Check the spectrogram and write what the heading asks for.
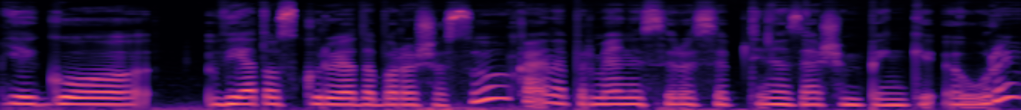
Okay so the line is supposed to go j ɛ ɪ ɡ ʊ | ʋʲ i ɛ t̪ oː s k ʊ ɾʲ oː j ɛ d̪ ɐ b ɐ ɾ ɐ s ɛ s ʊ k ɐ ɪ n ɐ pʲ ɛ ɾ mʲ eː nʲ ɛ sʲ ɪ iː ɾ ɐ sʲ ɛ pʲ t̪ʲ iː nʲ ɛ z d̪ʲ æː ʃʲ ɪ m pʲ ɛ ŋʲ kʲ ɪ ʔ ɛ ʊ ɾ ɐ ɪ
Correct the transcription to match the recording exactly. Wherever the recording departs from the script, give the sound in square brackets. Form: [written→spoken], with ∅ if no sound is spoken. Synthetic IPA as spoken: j ɛ ɪ ɡ ʊ | ʋʲ i ɛ t̪ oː s k ʊ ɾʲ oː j ɛ d̪ ɐ b ɐ ɾ ɐ [s→ʃ] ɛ s ʊ k ɐ ɪ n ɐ pʲ ɛ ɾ mʲ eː nʲ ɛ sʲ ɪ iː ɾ ɐ sʲ ɛ pʲ t̪ʲ iː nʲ ɛ z d̪ʲ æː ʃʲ ɪ m pʲ ɛ ŋʲ kʲ ɪ ʔ ɛ ʊ ɾ ɐ ɪ

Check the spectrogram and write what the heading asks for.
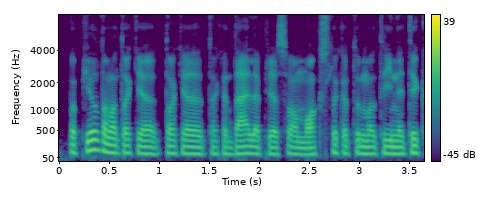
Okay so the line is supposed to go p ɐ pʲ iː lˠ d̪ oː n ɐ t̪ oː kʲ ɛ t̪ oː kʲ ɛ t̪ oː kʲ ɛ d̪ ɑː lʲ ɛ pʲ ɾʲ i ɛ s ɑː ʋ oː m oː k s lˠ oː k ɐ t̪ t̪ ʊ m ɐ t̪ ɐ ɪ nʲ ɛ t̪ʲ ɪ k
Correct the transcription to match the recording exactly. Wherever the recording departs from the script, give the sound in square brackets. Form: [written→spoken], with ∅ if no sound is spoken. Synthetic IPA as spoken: p ɐ pʲ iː lˠ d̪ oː [n→m] ɐ t̪ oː kʲ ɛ t̪ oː kʲ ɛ t̪ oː kʲ ɛ d̪ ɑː lʲ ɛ pʲ ɾʲ i ɛ s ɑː ʋ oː m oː k s lˠ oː k ɐ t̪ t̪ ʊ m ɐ t̪ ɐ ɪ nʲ ɛ t̪ʲ ɪ k

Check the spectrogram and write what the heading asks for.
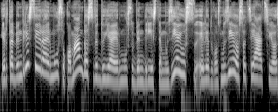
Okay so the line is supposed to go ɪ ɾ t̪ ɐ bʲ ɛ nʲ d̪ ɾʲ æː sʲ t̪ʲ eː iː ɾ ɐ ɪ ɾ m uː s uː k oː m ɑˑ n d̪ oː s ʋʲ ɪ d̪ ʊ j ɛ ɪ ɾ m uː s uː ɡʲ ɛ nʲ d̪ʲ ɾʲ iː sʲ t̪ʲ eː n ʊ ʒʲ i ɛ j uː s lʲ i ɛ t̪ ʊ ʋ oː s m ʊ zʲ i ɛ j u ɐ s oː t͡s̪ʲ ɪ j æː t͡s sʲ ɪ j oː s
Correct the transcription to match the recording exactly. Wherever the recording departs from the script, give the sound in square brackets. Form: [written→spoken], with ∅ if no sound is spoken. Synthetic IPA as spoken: ɪ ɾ t̪ ɐ bʲ ɛ nʲ d̪ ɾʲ [æː→iː] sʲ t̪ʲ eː iː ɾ ɐ ɪ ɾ m uː s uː k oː m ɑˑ n d̪ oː s ʋʲ ɪ d̪ ʊ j ɛ ɪ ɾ m uː s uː [ɡʲ→bʲ] ɛ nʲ d̪ʲ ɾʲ iː sʲ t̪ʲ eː [n→m] ʊ [ʒʲ→zʲ] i ɛ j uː s lʲ i ɛ t̪ ʊ ʋ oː s m ʊ zʲ i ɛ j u ɐ s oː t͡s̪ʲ ɪ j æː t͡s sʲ ɪ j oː s

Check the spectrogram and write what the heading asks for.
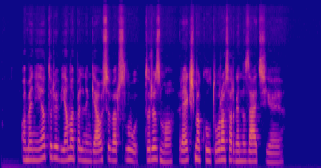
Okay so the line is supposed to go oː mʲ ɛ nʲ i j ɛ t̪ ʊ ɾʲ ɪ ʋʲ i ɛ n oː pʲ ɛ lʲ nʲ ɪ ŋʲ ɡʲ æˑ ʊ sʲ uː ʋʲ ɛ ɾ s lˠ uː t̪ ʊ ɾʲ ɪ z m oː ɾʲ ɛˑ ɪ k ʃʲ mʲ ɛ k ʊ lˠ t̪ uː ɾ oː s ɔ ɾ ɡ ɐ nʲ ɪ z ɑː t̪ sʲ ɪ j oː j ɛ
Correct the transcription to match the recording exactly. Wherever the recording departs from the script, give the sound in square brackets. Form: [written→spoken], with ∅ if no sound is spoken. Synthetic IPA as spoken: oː mʲ ɛ nʲ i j ɛ t̪ ʊ ɾʲ ɪ ʋʲ i ɛ n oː pʲ ɛ lʲ nʲ ɪ ŋʲ ɡʲ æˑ ʊ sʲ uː ʋʲ ɛ ɾ s lˠ uː t̪ ʊ ɾʲ ɪ z m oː ɾʲ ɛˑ ɪ k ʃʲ mʲ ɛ k ʊ lˠ t̪ uː ɾ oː s ɔ ɾ ɡ ɐ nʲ ɪ z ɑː t̪ sʲ ɪ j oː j ɛ

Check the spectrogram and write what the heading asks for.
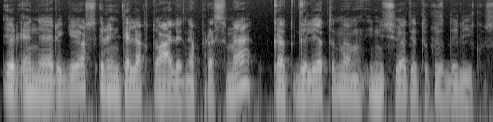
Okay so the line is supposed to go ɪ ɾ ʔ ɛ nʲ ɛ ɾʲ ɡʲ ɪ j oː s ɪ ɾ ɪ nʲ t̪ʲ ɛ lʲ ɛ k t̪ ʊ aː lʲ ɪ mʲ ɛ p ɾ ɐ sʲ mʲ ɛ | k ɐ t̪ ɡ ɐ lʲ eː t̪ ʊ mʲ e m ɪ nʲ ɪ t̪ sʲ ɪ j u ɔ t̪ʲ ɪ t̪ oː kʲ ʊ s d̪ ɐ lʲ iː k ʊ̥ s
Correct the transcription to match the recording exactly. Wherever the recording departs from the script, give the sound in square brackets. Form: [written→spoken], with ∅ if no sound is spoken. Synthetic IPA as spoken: ɪ ɾ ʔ ɛ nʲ ɛ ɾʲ ɡʲ ɪ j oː s ɪ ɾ ɪ nʲ t̪ʲ ɛ lʲ ɛ k t̪ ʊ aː lʲ ɪ [mʲ→nʲ] ɛ p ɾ ɐ sʲ mʲ ɛ | k ɐ t̪ ɡ ɐ lʲ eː t̪ ʊ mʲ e m ɪ nʲ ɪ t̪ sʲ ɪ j u ɔ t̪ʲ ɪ t̪ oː kʲ ʊ s d̪ ɐ lʲ iː k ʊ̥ s

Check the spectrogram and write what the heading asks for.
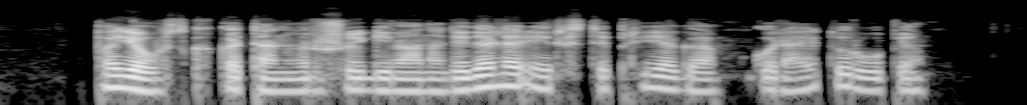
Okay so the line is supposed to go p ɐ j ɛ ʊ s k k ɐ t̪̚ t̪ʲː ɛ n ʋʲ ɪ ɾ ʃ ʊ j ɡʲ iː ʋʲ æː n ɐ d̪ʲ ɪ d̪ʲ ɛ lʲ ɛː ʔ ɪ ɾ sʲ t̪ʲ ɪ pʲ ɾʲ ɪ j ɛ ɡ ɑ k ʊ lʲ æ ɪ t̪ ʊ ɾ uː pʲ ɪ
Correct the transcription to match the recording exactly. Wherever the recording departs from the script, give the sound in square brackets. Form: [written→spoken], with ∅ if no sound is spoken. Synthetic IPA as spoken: p ɐ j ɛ ʊ s k k ɐ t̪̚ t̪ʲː ɛ n ʋʲ ɪ ɾ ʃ ʊ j ɡʲ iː ʋʲ æː n ɐ d̪ʲ ɪ d̪ʲ ɛ lʲ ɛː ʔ ɪ ɾ sʲ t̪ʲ ɪ pʲ ɾʲ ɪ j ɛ ɡ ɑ k ʊ [lʲ→ɾʲ] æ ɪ t̪ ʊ ɾ uː pʲ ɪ

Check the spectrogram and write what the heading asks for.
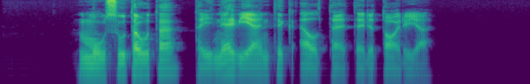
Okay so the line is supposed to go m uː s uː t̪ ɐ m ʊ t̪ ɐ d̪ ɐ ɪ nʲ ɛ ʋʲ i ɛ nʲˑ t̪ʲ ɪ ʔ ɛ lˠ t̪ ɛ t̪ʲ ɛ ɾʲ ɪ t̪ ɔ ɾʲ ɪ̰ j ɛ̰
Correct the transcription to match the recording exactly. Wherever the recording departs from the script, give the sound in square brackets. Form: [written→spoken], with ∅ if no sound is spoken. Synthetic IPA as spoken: m uː s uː t̪ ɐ [m→∅] ʊ t̪ ɐ [d̪→t̪] ɐ ɪ nʲ ɛ ʋʲ i ɛ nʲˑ t̪ʲ ɪ [ʔ→k] ɛ lˠ t̪ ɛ t̪ʲ ɛ ɾʲ ɪ t̪ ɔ ɾʲ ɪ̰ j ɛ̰

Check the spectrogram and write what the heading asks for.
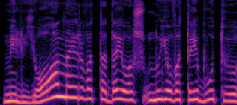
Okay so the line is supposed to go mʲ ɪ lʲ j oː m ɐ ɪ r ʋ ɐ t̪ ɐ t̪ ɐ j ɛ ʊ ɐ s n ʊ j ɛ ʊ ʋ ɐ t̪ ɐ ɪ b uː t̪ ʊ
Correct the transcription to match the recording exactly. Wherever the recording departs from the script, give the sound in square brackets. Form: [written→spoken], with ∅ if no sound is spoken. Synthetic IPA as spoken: mʲ ɪ lʲ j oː [m→n] ɐ ɪ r ʋ ɐ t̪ ɐ [t̪→d̪] ɐ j ɛ ʊ ɐ [s→ʃ] n ʊ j ɛ ʊ ʋ ɐ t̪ ɐ ɪ b uː t̪ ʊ

